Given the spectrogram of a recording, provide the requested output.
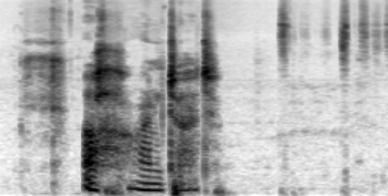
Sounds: Sigh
